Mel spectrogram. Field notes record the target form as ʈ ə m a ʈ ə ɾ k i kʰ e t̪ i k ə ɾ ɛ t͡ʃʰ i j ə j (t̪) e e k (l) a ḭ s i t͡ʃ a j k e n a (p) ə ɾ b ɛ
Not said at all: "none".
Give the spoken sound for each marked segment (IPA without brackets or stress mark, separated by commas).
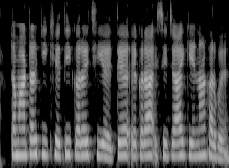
t̪, ɾ, k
